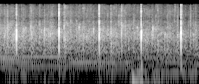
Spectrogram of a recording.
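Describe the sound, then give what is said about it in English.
A church audience applauds those who said yes to Jesus: a dense wash of many hands clapping, with a few louder claps standing out in a steady rhythm about every half second, moderately loud and without voices. “Can we give a clap to those who said yes to Jesus today?”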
